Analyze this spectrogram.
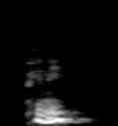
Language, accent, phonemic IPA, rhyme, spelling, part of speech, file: English, Southern England, /ˈpɪni/, -ɪni, pinny, noun, LL-Q1860 (eng)-pinny.wav
- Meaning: 1. A sleeveless dress, often similar to an apron, generally worn over other clothes 2. A colourful polyester or plastic vest worn over one's clothes, usually to mark one's team during group activities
